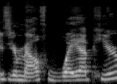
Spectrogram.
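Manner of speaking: usual speaking voice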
